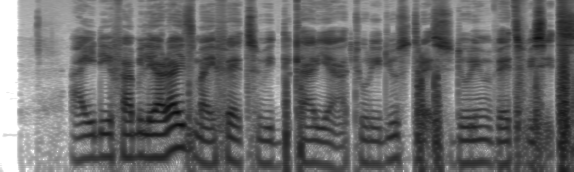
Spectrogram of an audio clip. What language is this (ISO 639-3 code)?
pcm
